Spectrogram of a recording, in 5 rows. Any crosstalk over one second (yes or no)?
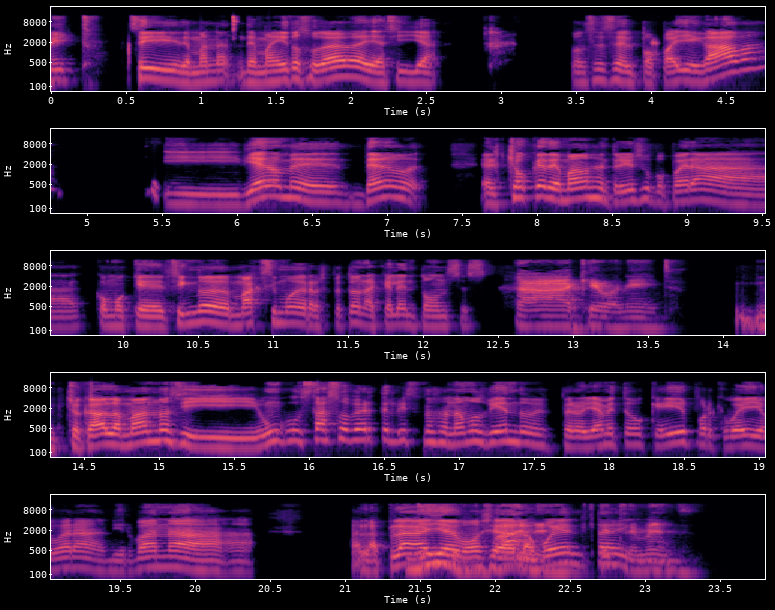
yes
